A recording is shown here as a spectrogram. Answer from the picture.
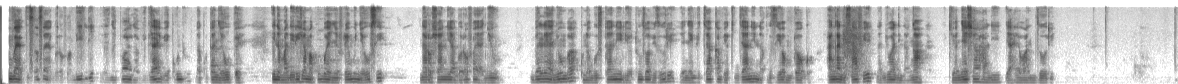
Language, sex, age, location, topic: Swahili, male, 18-24, Nairobi, finance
